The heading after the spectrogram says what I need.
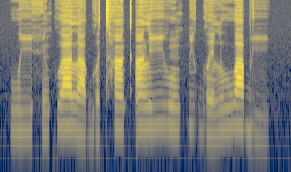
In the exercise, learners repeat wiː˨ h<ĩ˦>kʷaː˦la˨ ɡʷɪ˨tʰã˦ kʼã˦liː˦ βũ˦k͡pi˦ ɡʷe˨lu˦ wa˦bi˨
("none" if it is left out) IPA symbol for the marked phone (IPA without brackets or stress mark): ĩ˨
